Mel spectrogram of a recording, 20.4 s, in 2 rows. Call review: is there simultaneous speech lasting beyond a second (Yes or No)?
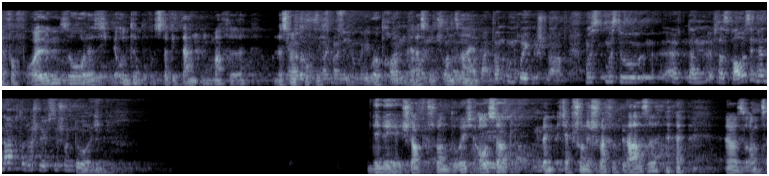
Yes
